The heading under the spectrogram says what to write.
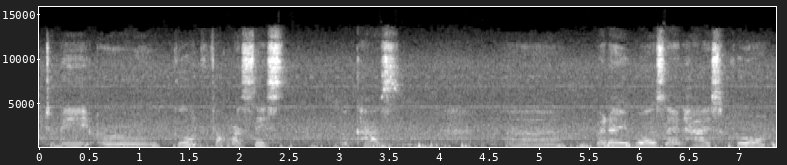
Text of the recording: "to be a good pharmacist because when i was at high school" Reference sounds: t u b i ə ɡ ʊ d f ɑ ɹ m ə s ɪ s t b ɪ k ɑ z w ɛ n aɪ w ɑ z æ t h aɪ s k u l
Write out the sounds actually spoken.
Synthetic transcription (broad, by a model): t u b i ə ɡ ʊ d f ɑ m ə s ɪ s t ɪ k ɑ s w ɛ n aɪ w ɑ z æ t h aɪ s k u l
